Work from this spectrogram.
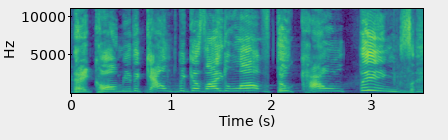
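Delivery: big, exaggerated puppet character voice. Explaining his name to Doctor Oz: Count von Count voice. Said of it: "It is the Count from Sesame Street".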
